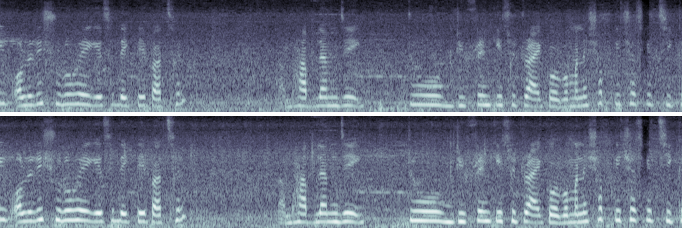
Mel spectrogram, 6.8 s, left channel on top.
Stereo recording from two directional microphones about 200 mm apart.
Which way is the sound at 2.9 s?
20° right (ahead or behind).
